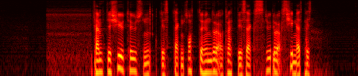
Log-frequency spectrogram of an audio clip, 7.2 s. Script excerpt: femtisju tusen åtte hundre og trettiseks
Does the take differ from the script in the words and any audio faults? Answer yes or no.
yes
